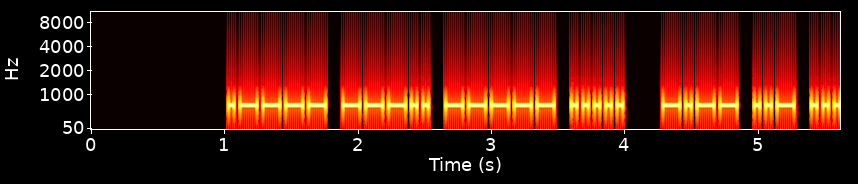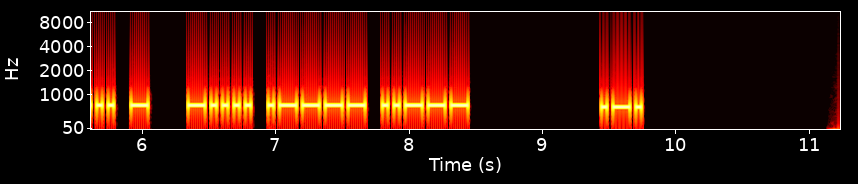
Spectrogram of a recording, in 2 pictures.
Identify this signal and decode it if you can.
Morse code, heard as a keyed tone, about 28 wpm, 700 Hz. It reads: 1805 YU5T 612 R
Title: Worked All Europe DX Contest - QTC Exchange - 28wpm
